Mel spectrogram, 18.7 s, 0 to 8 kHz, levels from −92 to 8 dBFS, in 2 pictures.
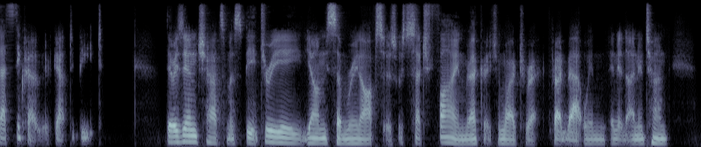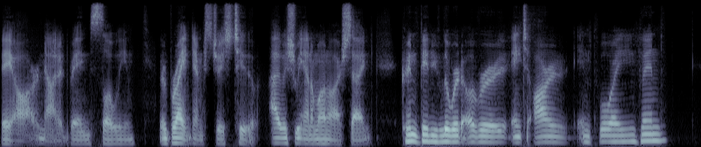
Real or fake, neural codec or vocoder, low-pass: fake; codec, 16 kHz, 0.5 kbps, X-Codec, HuBERT features, trained on balanced general audio; 7.2 kHz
